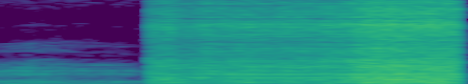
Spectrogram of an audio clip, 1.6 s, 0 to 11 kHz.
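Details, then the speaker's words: Vintage Sansui R-7 receiver after repair, FM band with stereo switched off: clean, even hiss comes in suddenly and holds steady between stations with no crackle or dropouts; normal FM inter-station hiss, tuner and stereo circuits working. "We're on stereo, and which actually quietens the band until it finds a loud station. So if we take the stereo off, we can hear the FM hiss."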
